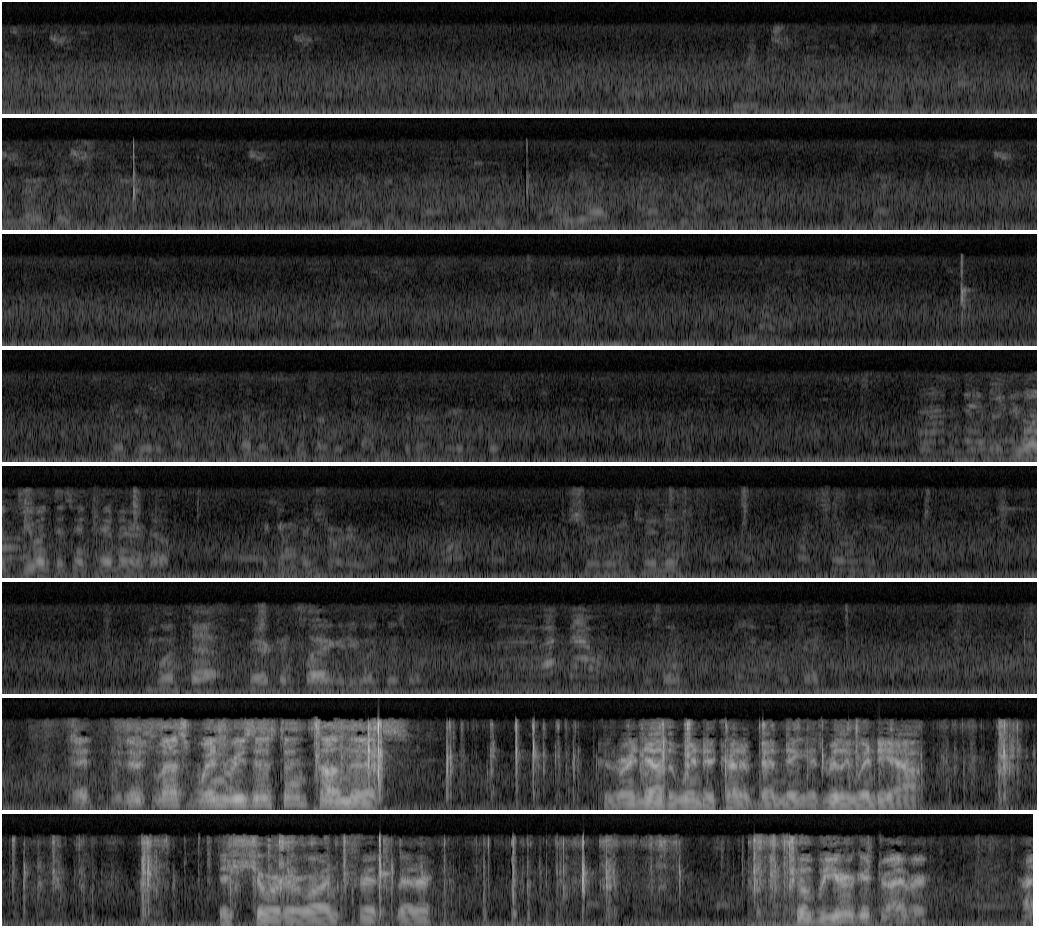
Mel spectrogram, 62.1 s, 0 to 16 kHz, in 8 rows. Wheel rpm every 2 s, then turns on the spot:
0, 0, 0, 0, 0, 0, 0, 0, 0, 0, 0, 0, 0, 0, 0, 0, 0, 0, 0, 0, 0, 0, 0, 0, 0, 0, 0, 0, 0, 0, 0.
none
